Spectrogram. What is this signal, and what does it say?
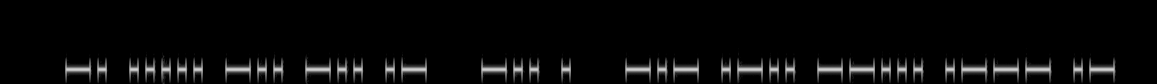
Morse code, heard as a keyed tone, about 15 wpm, 700 Hz. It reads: N5DDA DE KL7JA
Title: USA Callsign DE Callsign - 5 Characters - 15wpm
